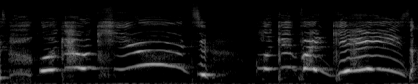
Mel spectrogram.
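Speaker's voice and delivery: very high, long drawn-out squeal; delighted squeal. Real, not acted. Streamer showing chat Kumo's close-up, delighted squeal. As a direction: squeal each word out with adoration.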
